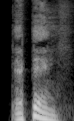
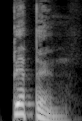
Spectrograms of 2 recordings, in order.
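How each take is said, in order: First: The ending is said with a full -ing sound. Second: The ending is clipped to -in without the g.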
